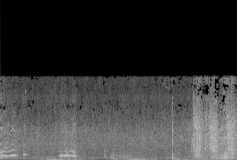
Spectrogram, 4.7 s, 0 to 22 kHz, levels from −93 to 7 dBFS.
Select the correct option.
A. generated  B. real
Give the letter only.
B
